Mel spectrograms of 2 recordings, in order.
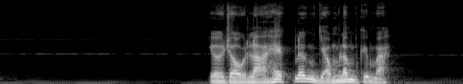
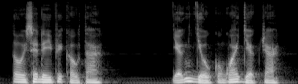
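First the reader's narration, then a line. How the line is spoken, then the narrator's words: Cold. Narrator (Vietnamese): quý bà lạnh lùng nói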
